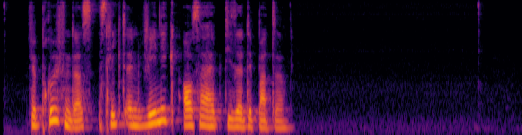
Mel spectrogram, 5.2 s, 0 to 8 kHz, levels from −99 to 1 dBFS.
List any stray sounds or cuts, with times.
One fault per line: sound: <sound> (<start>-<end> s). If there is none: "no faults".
no faults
